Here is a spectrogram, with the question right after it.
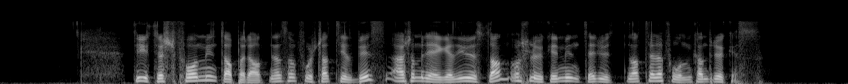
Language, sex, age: Norwegian, male, 45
